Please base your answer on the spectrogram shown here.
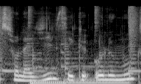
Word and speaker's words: Olomouc: la ville c'est que olomouc se prononce en réalité à l'oms par les tchèques elle regroupe cent mille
